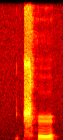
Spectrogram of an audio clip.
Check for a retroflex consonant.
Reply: present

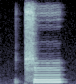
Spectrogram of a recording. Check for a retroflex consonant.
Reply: present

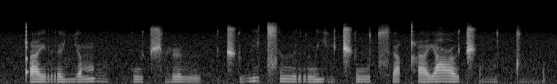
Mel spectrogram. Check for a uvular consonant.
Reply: present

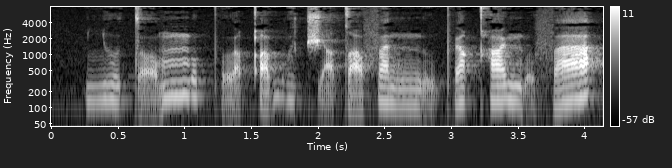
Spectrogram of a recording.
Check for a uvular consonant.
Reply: present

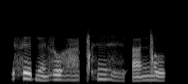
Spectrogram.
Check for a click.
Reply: present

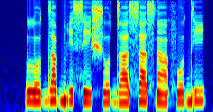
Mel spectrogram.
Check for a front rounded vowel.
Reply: absent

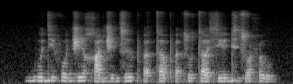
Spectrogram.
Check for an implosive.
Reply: absent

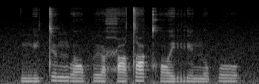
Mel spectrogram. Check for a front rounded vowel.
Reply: present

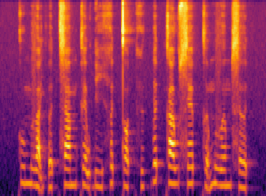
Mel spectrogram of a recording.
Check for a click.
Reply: absent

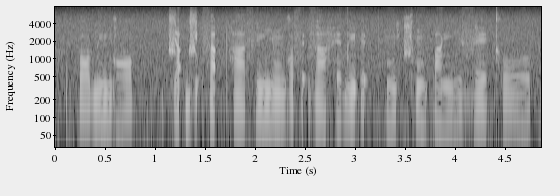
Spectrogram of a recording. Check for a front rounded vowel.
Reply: absent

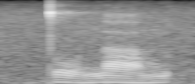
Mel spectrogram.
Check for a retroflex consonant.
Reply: absent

